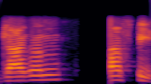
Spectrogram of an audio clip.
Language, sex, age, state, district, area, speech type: Bengali, male, 60+, West Bengal, Howrah, urban, conversation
